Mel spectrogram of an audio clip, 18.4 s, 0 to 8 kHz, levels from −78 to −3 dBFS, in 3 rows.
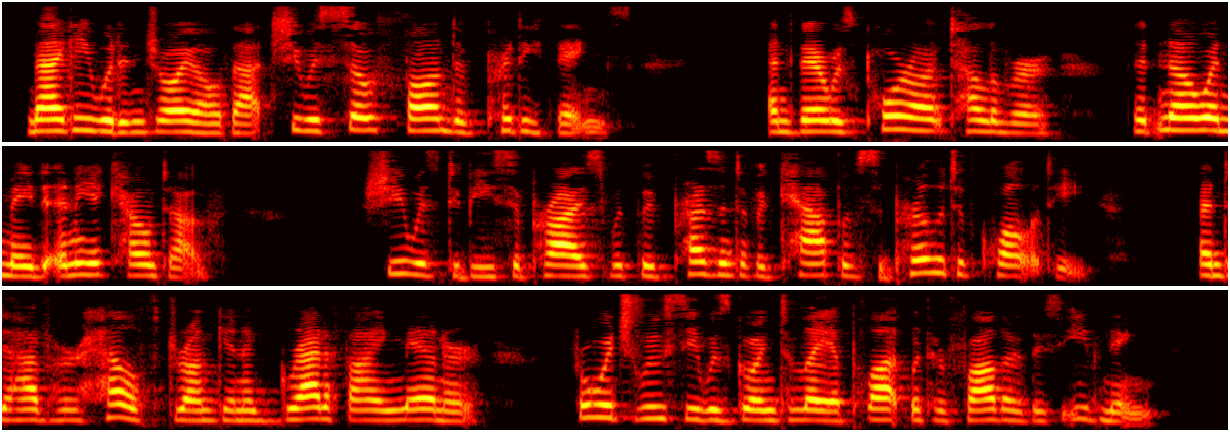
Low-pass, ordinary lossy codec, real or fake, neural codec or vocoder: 7.2 kHz; MP3, 32 kbps; fake; codec, 16 kHz, 2 kbps, X-Codec, HuBERT features, trained on LibriSpeech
